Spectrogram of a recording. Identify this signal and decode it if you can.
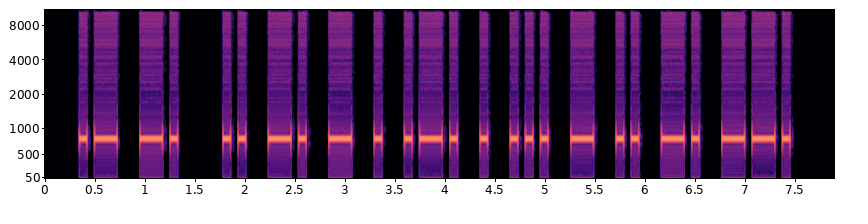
Morse code, heard as a keyed tone, about 16 wpm, 800 Hz. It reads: AN INTERESTING
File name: CW Code Groups @15WPM/Technical Subjects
